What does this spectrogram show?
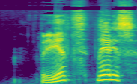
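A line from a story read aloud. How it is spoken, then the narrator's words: Joyful warm greeting. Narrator (Russian): сказал Реджинальд радостно, как будто только что вернулся с полюса и встретил старого друга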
